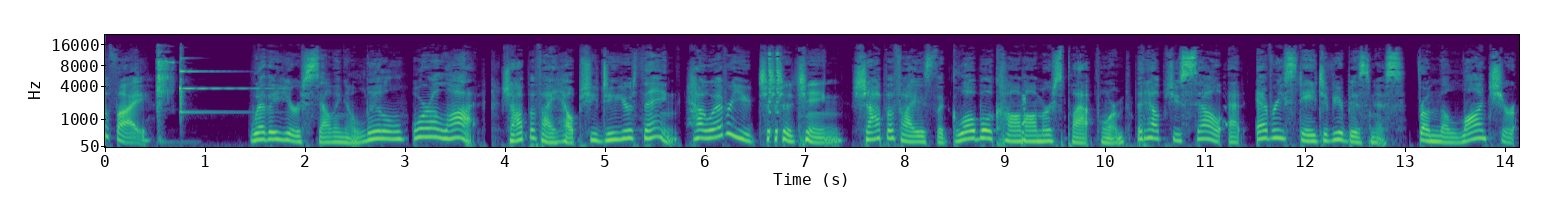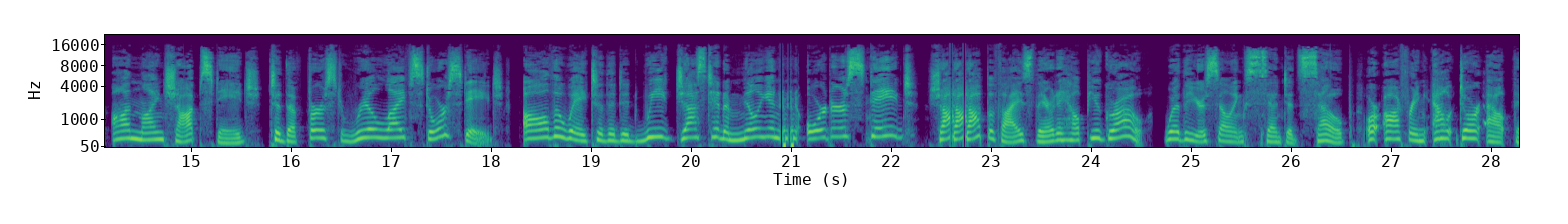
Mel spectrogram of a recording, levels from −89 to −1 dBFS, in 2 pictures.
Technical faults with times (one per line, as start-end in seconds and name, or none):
6.62-6.78 repeated frames
9.16-9.31 repeated frames
20.89-21.04 repeated frames
22.58-22.85 repeated frames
